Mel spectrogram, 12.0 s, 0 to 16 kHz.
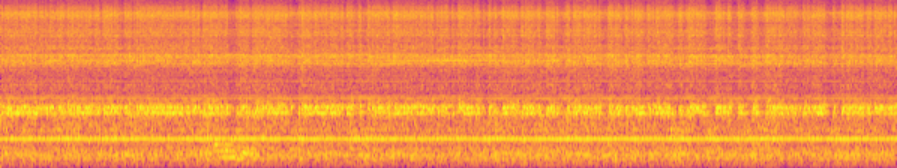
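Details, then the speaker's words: Hoover A3060 Electronic 1100 washing machine on Programme D Fast Coloureds 60°C: a constant high-pitched squeal rides over the motor hum from a dry, worn motor bearing. WD-40 dries out, so it needs grease. "Bloody annoys me, that sound does. Can't be helped though. Just because the motor bearing, once I mean WD-40 doesn't work because it dries"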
